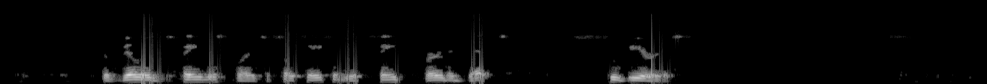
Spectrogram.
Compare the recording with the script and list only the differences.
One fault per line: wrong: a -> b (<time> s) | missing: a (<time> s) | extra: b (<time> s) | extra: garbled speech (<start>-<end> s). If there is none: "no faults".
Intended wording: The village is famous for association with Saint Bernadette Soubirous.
extra: its (2.5 s)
